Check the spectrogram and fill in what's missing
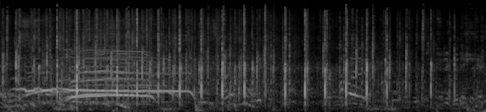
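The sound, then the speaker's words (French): A crowd at a quiz event breaks into applause for new arrivals with a loud, sustained cheer at the start, then scattered, uneven claps continue on their own as the whooping fades. “On a des nouveaux arrivants. Je veux qu'on les applaudisse.”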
